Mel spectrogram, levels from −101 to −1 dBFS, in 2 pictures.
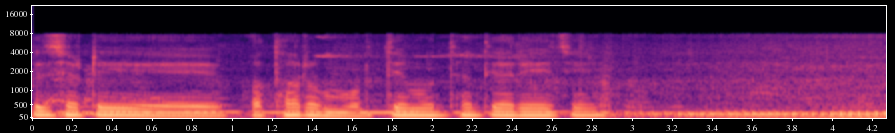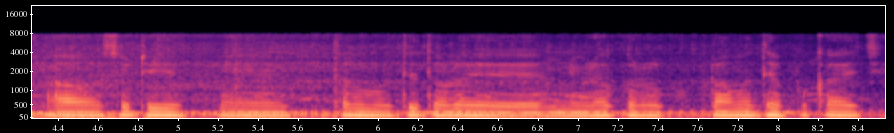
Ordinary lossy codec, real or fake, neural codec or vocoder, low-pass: none; real; none; none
